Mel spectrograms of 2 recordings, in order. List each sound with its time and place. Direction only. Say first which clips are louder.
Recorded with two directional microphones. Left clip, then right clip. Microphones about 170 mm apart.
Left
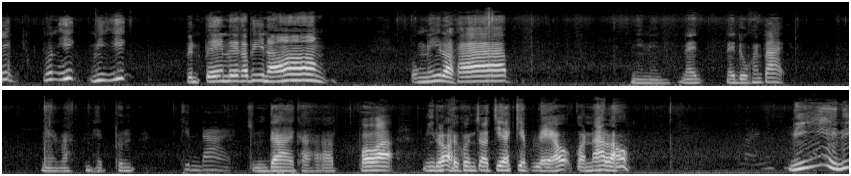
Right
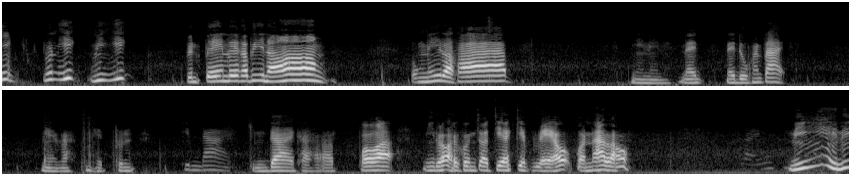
0.0 s speech: right 2 dB; 5° right (ahead or behind)
4.1 s speech: even; 20° left (ahead or behind)
6.3 s speech: even; 15° left (ahead or behind)
8.9 s speech: even; 15° left (ahead or behind)
10.2 s speech: left 3 dB; 65° left (ahead or behind)
10.9 s speech: left 1 dB; 25° left (ahead or behind)
16.3 s speech: even; 15° left (ahead or behind)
